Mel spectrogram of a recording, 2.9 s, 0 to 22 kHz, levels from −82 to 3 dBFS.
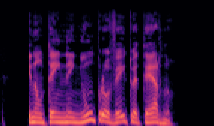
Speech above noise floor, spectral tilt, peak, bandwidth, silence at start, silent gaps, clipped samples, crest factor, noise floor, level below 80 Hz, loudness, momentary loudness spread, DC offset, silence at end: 66 dB; -6.5 dB/octave; -8 dBFS; 14.5 kHz; 0.35 s; none; under 0.1%; 16 dB; -89 dBFS; -58 dBFS; -24 LUFS; 6 LU; under 0.1%; 0.55 s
